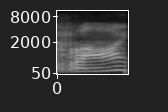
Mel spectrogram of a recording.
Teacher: കമ്പിതം എന്ന് പറഞ്ഞാൽ നല്ല രീതിയിൽ വൈബ്രേഷൻ ഉള്ള ശബ്ദമാണ്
